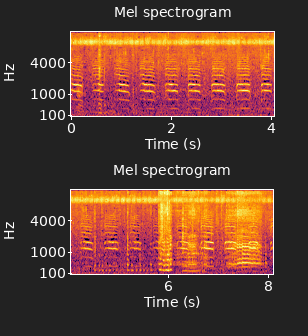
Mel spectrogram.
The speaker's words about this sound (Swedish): Men även en paradrottning kan pipa eller tuta när den släpps ut i kupan. Man tror att pipandet är någon form av stridsrop för att meddela konkurrerande drottningar och visa arbetsbina deras vilja att slåss.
